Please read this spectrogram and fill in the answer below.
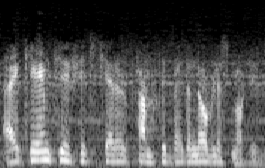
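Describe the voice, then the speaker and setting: An actor playing a sly, dignified Irish leprechaun posing as a manservant, wordy and mock-formal, in 1940s radio style. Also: male voice, mid-range voice, normal speed, lightly acted. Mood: dignified, wry. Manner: wordy, mock-formal, flustered when cornered. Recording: tinny old 1948 radio broadcast, music.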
